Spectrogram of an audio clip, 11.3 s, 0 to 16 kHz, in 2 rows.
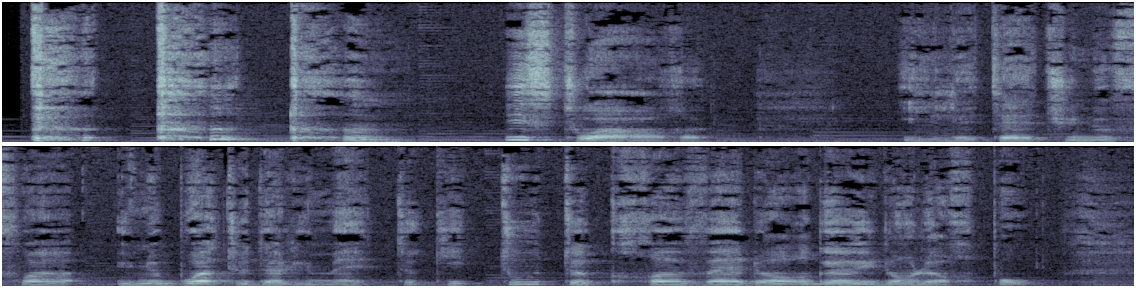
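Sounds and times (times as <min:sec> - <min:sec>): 
man coughing: 0:00.2 - 0:02.0
speech: 0:01.8 - 0:03.6, 0:04.5 - 0:11.2.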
